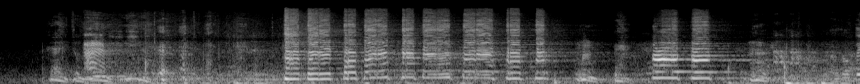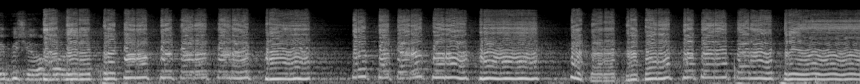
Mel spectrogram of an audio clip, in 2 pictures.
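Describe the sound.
A carnival pito, a buzzy kazoo-like whistle, plays during a cuarteto's cuplé, its nasal tooting notes running in long melodic phrases with voices around it.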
